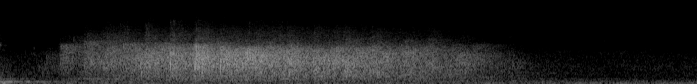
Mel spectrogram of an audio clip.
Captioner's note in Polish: oklaski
